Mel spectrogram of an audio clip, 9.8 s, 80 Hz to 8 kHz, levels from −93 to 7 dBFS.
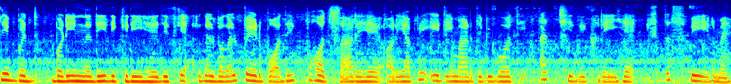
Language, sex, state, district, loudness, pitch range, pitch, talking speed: Hindi, female, Uttar Pradesh, Jalaun, -15 LUFS, 170-190 Hz, 175 Hz, 135 wpm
